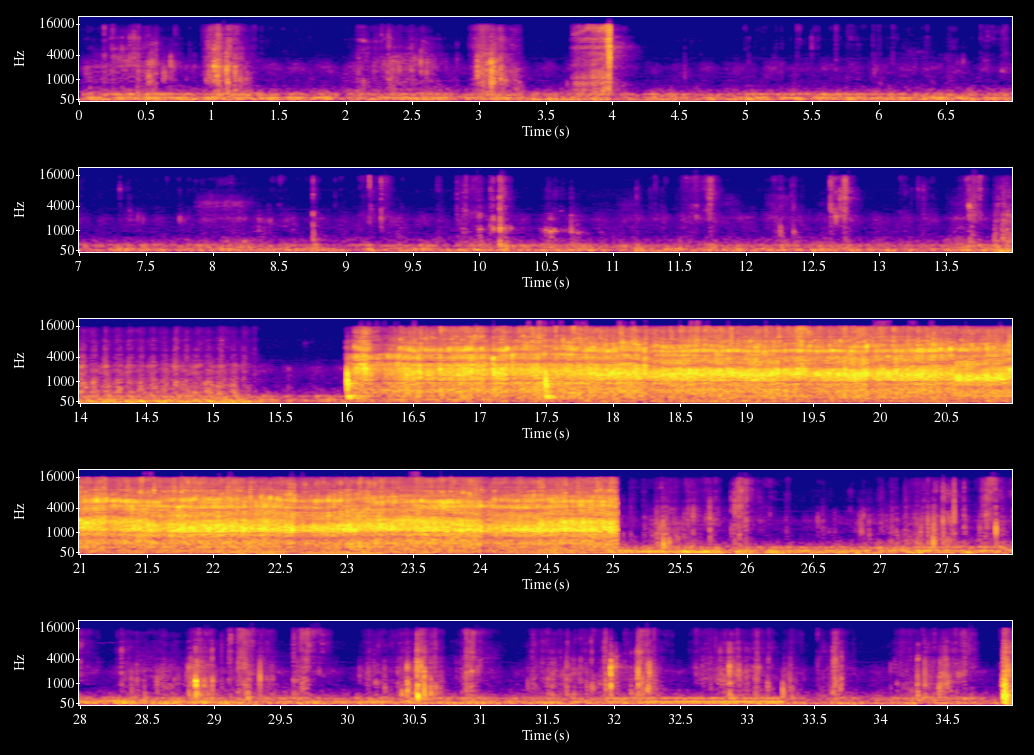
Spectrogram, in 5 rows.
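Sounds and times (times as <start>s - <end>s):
small motor running: 16.0s - 25.1s.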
